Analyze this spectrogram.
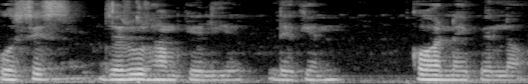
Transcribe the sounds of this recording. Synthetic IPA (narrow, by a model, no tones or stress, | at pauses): koːsɪʃd͡ʒəɾuːɾɦɐmkelieleːkɪn | kɔːɾnɐɦĩpeːlaː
